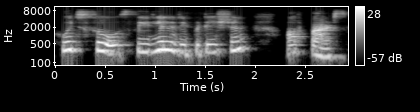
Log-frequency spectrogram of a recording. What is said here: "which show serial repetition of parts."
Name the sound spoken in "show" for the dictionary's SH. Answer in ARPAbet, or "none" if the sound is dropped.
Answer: S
